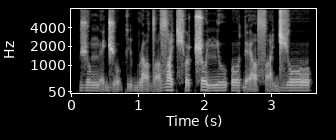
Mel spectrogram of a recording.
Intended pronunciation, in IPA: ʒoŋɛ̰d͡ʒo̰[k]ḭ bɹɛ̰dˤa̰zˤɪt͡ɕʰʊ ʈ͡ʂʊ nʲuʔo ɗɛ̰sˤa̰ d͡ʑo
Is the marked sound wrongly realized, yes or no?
no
